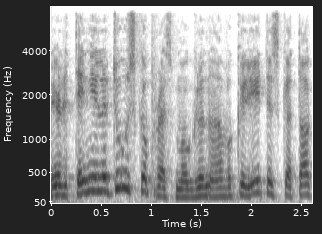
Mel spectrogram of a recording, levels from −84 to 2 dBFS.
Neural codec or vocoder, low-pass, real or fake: codec, 16 kHz, 0.4 kbps, LongCat-Audio-Codec; 7.2 kHz; fake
